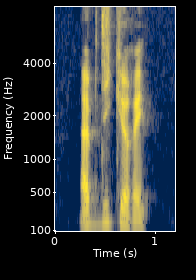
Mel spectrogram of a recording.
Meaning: second-person plural future of abdiquer
- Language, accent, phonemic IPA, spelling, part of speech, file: French, France, /ab.di.kʁe/, abdiquerez, verb, LL-Q150 (fra)-abdiquerez.wav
